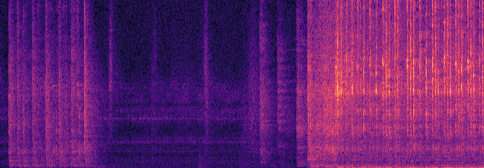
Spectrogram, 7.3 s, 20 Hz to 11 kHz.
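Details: 1956 VW oval-window Beetle air-cooled flat-four engine start-up: starter cranks briefly, a pause, then it catches and settles into a steady, even idle with no knocks or misses; sounds good.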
